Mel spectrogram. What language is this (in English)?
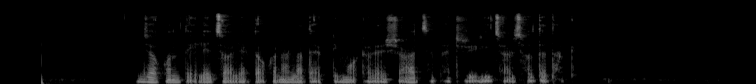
Bangla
